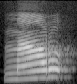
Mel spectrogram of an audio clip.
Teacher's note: را کو پر رکھنا ہے کیونکہ رائے ساکینہ سے پہلے زبر آ گیا تو اسی لیے پر رکھیں گے.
